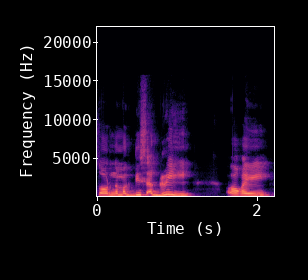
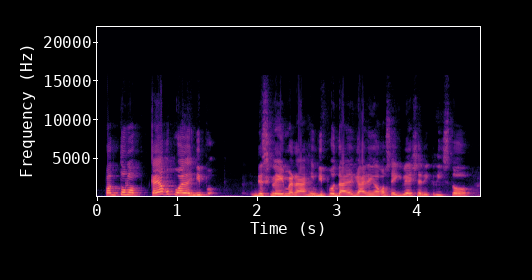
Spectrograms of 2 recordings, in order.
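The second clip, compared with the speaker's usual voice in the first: usual speaking voice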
